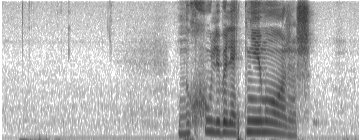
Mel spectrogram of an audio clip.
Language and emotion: Russian, angry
